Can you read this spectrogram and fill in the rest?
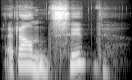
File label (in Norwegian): "randsydd", Hemsedal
